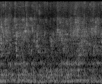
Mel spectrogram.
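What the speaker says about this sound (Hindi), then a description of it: "है हमने इसमें पानी डाल लेंगे" Water pours steadily into a pressure cooker while Batair is being prepared, making a continuous close splashing rush that fills the short moment with no talk.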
